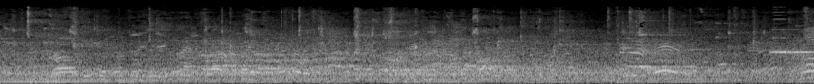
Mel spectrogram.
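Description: A large crowd cheers and chatters in a big echoing gym.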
